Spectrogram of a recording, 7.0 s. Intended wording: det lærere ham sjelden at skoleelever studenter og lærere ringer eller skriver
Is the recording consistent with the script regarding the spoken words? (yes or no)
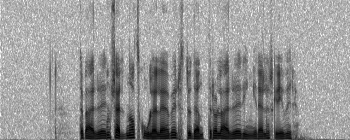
yes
